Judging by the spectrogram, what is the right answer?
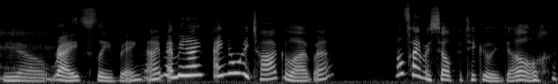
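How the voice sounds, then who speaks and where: Mumbling at a fairly quick pace, a woman is heard in a dry, close sound with no echo. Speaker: podcast co-host. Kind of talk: casual chat. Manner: talkative, mumbles.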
